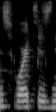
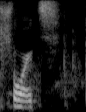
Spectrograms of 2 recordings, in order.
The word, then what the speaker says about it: Swartz: I'm trying to correct the pronunciation and the spelling of Austin Swartz's name. It's Swartz, not Schwartz. It's Swartz.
